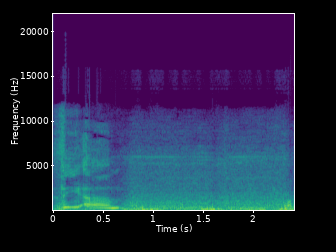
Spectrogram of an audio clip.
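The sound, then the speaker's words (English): Wind blowing outdoors buffets the microphone with a loud, low, rumbling roar that pulses in gusts, following a brief voice at the start. “the wind's getting mad. All right, wind, settle down. Give me five more minutes. Give me five more, wind. Settle. Peace, be still.”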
